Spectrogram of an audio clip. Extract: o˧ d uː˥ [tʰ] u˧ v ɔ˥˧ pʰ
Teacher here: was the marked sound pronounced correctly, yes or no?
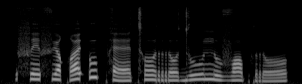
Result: no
